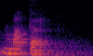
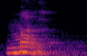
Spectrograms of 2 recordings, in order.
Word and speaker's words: mother: It's not mother, it's mother. See the buzzing sound, mother. Again, the same with father.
